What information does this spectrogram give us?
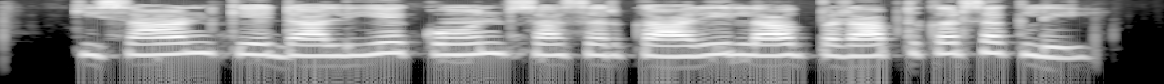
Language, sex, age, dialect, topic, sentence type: Magahi, female, 18-24, Central/Standard, agriculture, question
